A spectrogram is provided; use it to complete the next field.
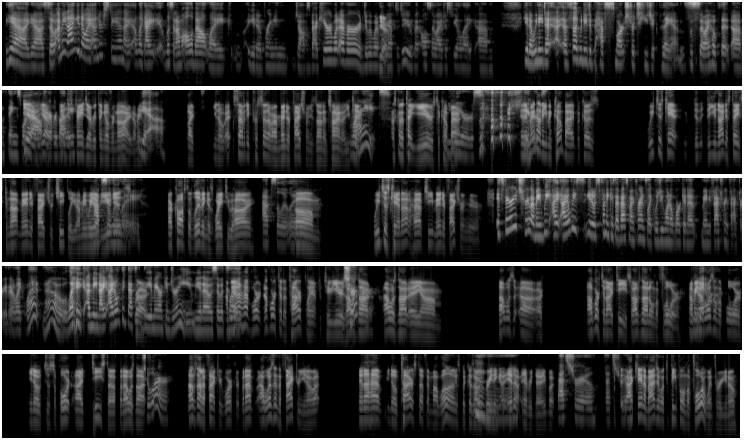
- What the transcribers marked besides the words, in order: laugh; laughing while speaking: "Years"; laughing while speaking: "like"; tapping; drawn out: "Mhm"
- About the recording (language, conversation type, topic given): English, unstructured, What recent news story worried you?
